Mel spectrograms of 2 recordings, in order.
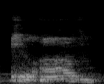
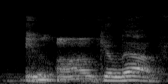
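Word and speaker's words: כלאב: His second chelub and this is how they pronounce it. Strong's H3609. Kilav. Kilav. Kilav.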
